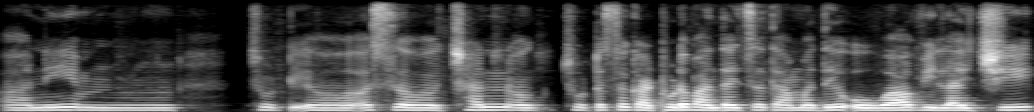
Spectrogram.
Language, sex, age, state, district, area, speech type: Marathi, female, 30-45, Maharashtra, Wardha, rural, spontaneous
